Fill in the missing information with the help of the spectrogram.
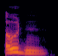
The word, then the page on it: odin: British English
